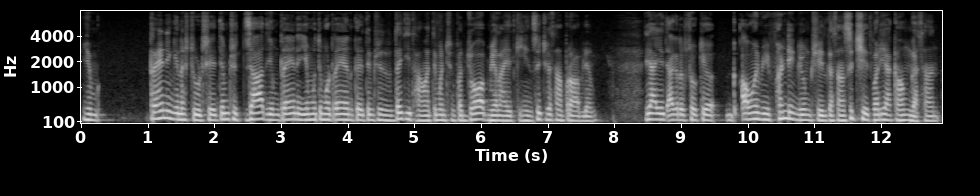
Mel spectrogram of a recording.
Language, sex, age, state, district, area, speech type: Kashmiri, male, 45-60, Jammu and Kashmir, Srinagar, urban, spontaneous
